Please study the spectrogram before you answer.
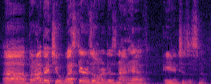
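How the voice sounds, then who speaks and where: Male livestream co-host from Michigan; relaxed, talkative, quick to laugh. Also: high voice. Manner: chatty, laughs easily, loses his place. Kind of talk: casual live-stream chat.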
